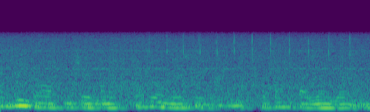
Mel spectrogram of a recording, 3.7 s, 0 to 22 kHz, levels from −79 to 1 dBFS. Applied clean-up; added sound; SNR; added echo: none; Tick; 6 dB; reverberation time 0.4 s.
